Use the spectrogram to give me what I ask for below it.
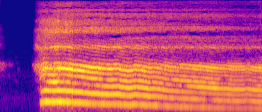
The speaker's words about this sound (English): Deep breath in. Let it out with sound.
